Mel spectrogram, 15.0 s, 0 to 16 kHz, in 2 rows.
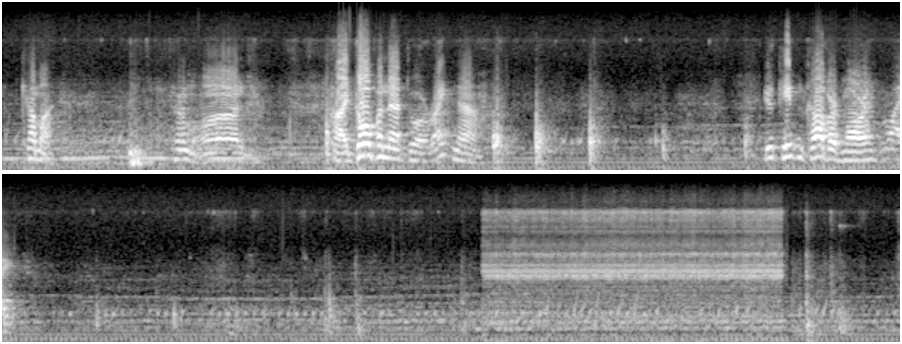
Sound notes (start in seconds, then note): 11.4 buzzing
